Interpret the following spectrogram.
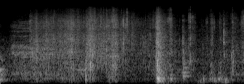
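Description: Rustling and crinkling of packing material (foam sheets and plastic wrap) as graded card slabs are unpacked by hand, with a short knock about one and a half seconds in.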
